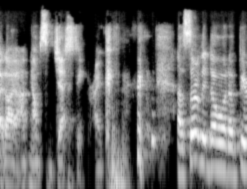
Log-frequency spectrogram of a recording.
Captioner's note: laughing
